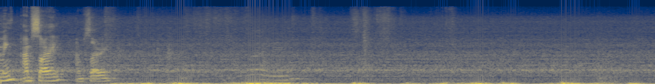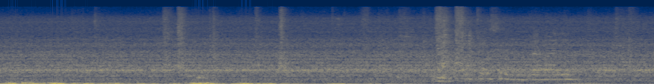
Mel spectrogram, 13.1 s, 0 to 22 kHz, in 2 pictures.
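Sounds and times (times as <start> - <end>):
faint hum: 0.0 - 13.0
low rumbling on microphone: 1.1 - 10.5.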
